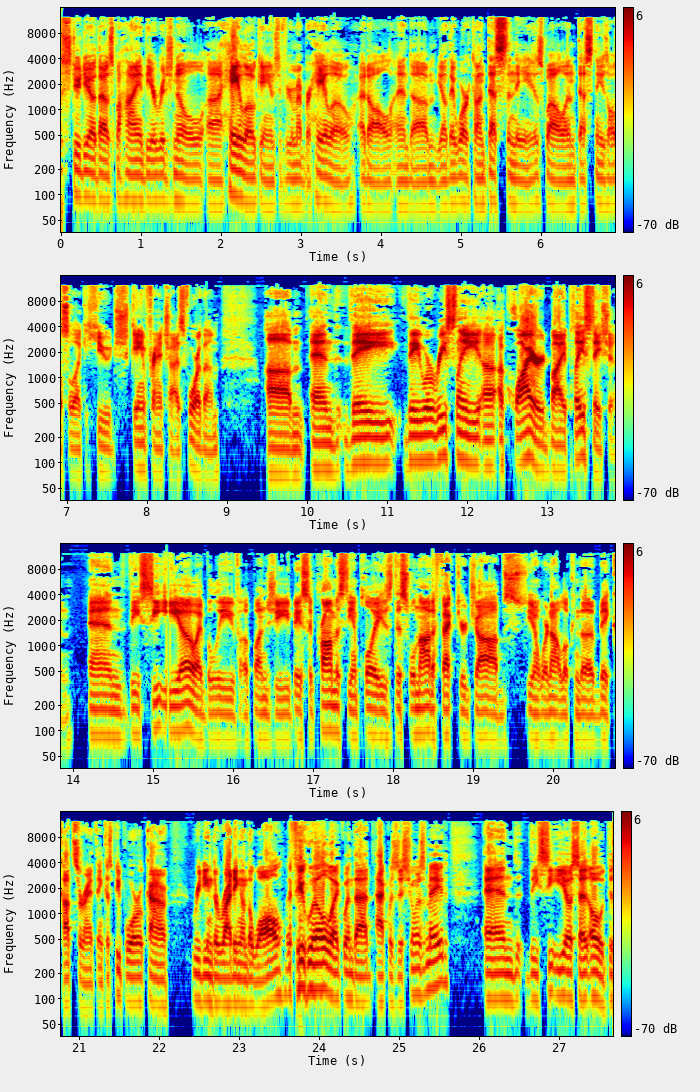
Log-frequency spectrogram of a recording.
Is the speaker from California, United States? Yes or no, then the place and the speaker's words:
no; Massachusetts, United States; I am from Massachusetts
